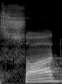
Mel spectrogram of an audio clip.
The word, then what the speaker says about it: ص: We have a sad with Dhamma. Sad is a letter of Isti'la. So we have to pronounce it with tafkhim. And all letters of Isti'la are pronounced with tafkhim.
